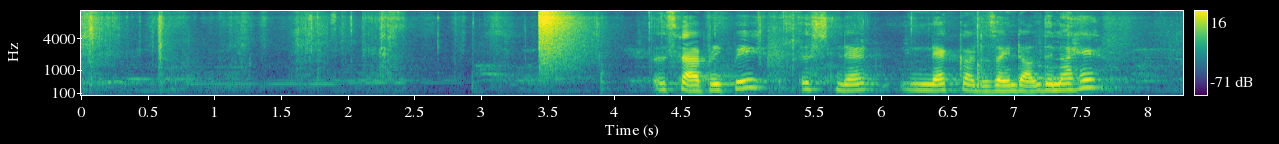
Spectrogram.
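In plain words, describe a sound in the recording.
Hands rub and smooth paper flat.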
